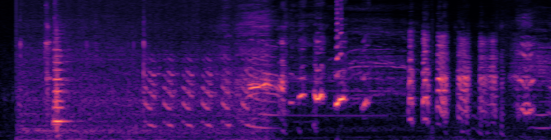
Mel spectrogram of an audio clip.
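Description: People laughing in a car cabin: a run of quick laughing pulses, then a string of separate rapid laughs about four seconds in, with a sharp click near the start.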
